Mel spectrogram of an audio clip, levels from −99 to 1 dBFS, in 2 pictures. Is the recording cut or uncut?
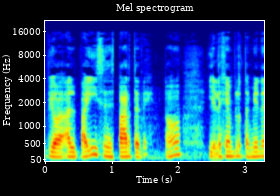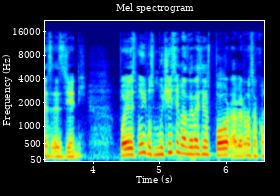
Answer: cut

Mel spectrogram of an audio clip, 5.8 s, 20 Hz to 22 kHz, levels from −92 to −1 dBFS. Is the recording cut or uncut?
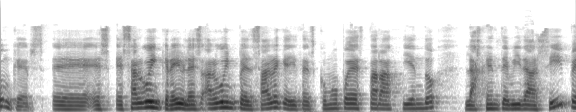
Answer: uncut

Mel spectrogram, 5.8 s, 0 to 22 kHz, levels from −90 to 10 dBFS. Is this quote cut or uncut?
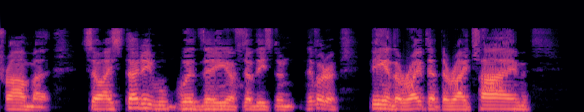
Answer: cut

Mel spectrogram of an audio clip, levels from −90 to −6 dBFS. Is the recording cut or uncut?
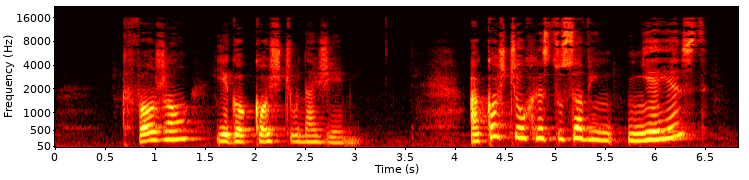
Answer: uncut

